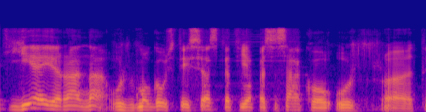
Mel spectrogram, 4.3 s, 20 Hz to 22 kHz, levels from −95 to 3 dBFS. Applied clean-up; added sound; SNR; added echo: neural separator model SepFormer DNS4.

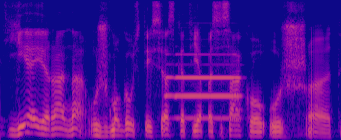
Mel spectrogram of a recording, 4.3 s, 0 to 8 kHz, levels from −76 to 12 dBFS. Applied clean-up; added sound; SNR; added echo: none; Wind instrument, woodwind instrument; 3 dB; none.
